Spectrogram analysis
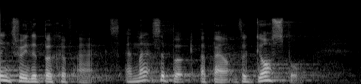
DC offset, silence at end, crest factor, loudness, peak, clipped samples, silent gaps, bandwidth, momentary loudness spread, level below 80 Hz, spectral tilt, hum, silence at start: under 0.1%; 0.5 s; 20 dB; -26 LUFS; -8 dBFS; under 0.1%; none; 9.4 kHz; 15 LU; -62 dBFS; -6.5 dB/octave; none; 0 s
